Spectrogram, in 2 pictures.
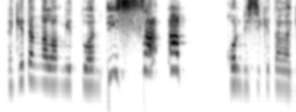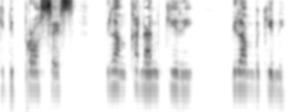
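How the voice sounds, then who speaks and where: A woman pastor preaching a sermon, emphatic, swinging between loud urging and soft low asides. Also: moderate pace, dry recording, clean studio sound.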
